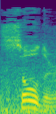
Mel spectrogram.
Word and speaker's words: solder: Well, for example, like, it wasn't too long, I think like just a couple weeks ago, that I realized the L in solder is silent.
